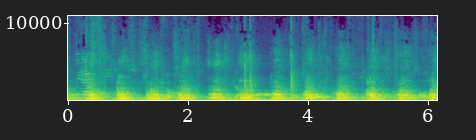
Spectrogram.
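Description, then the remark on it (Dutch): Steady, rhythmic thuds of the boots of many German Prussian soldiers in helmets marching in step, a regular beat of footfalls repeating about twice a second at moderate loudness, with a low murmur of voices underneath. “Ik zie ook Duitse, Pruisische soldaten. Je ziet dan de helmen die we ook herkennen van de Tweede Wereldoorlog. Je hoort ze marcheren.”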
